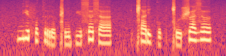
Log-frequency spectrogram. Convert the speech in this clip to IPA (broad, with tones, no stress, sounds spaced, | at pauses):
bʲ ɛ˥ f ʌ˧ k r o˩ ǁ u˩ pʲ ɯ˩ s ʌ˥ s a˧ | ǁ a˧ ɾ i˩ k o˩ k ǀ u˩ ʂ a˥ z ʌ˥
